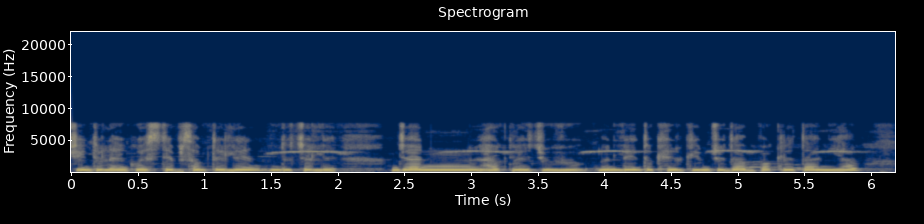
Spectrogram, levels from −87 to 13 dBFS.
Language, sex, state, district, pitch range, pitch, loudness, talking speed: Wancho, female, Arunachal Pradesh, Longding, 220-230 Hz, 225 Hz, -12 LUFS, 215 wpm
